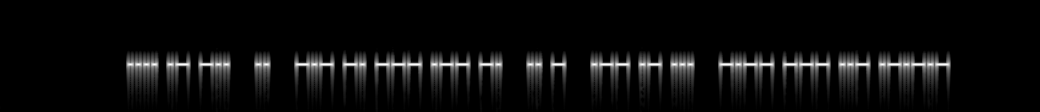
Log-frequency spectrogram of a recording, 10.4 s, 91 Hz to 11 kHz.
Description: Morse code, heard as a keyed tone, about 30 wpm, 700 Hz. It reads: HAD I KNOWN IT WAS YOU.
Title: Sentences from Top 1000 Words - Review Part 3 - 30wpm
